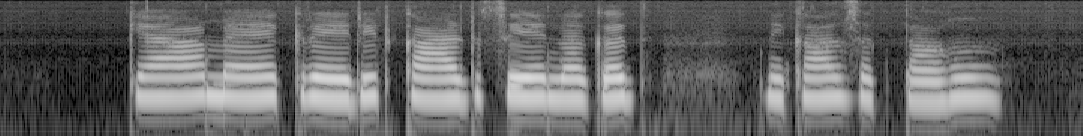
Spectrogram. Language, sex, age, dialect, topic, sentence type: Hindi, female, 18-24, Marwari Dhudhari, banking, question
